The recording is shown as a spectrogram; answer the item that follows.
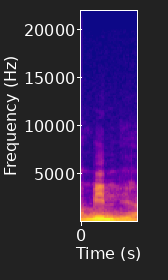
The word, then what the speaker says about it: mean: Yang pertama kita sudah mempelajari cara menentukan rata-rata atau namanya adalah min ya, tulisnya mean, bacanya min.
